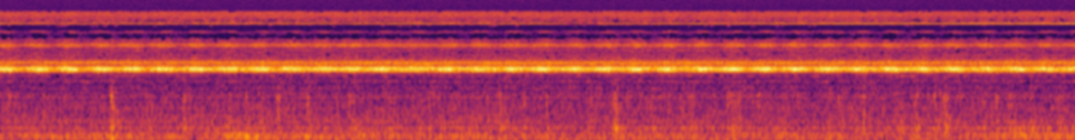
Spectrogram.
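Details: Steady high cricket chirping at Lake Arrowhead, California, one unwavering trilled tone with a fainter higher overtone, over low background rumble and a few brief taps.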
